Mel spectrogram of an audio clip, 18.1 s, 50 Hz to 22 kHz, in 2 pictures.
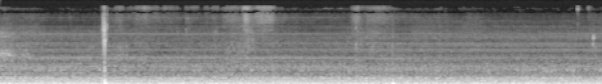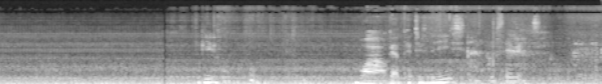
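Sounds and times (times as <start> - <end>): car engine running inside cabin: 0.0 - 18.0.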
